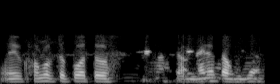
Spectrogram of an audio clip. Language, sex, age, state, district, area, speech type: Manipuri, male, 30-45, Manipur, Kakching, rural, conversation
